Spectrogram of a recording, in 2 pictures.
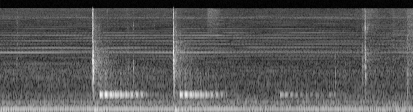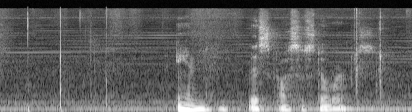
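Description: Keyboard keys click.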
